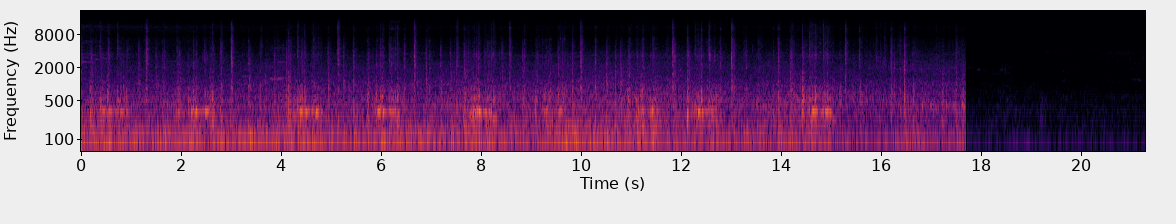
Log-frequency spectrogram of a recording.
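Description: Coaches of a 10¼-inch gauge miniature steam railway train rolling past, their wheels clattering over rail joints and pointwork with a steady rumble. The sound cuts off suddenly about 18 seconds in, leaving near silence.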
